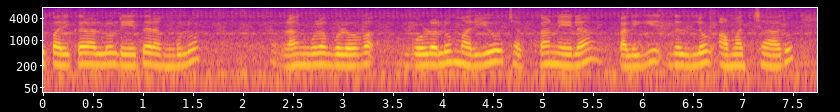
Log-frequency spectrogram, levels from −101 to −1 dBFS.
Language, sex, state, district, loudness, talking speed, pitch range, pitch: Telugu, female, Telangana, Mahabubabad, -15 LUFS, 85 wpm, 205-230 Hz, 215 Hz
